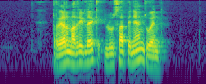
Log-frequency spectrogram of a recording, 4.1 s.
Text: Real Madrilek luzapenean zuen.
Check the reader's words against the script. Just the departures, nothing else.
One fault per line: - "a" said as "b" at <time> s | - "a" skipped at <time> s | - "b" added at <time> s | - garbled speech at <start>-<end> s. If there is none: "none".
none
